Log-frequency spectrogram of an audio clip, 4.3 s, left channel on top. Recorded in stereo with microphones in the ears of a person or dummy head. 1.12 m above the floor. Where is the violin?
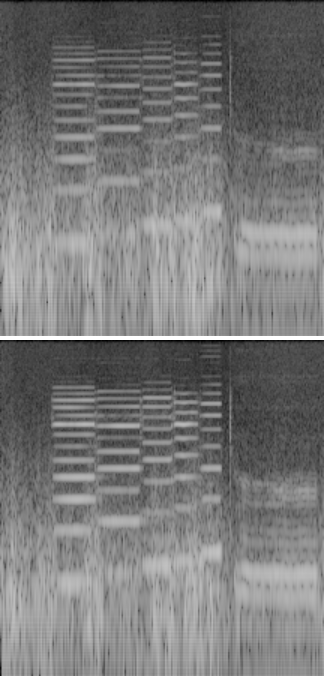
40° right (ahead or behind).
